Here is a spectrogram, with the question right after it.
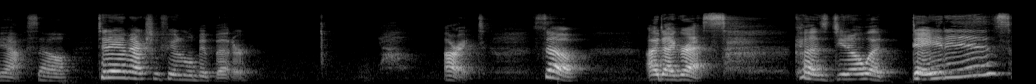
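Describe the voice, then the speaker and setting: A woman speaks high and bright, with a sharp, raised, projected voice and very wide pitch swings. Her pace is fairly slow, with long, frequent pauses and big swings in loudness. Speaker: beauty and freebie vlogger. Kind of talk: casual vlog. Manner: animated.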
